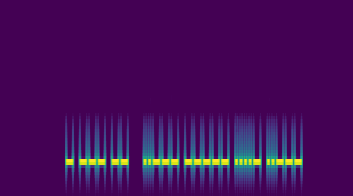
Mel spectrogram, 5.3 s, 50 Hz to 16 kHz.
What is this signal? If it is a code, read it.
Morse code, heard as a keyed tone, about 34 wpm, 700 Hz. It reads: TOM 2042
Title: CWT Exchange 35wpm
